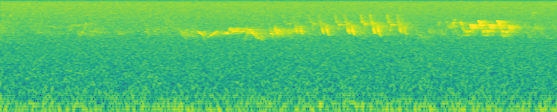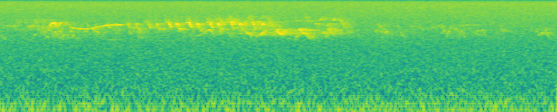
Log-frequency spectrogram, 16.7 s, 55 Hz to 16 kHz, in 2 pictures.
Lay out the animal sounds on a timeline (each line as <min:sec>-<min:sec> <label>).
0:00.0-0:16.7 Red-eyed Vireo (Vireo olivaceus)
0:02.3-0:04.8 Scarlet Tanager (Piranga olivacea)
0:03.9-0:06.4 Ovenbird (Seiurus aurocapilla)
0:06.4-0:08.0 Mourning Warbler (Geothlypis philadelphia)
0:08.6-0:09.7 Mourning Warbler (Geothlypis philadelphia)
0:08.9-0:10.7 Eastern Wood-Pewee (Contopus virens)
0:10.3-0:12.7 Ovenbird (Seiurus aurocapilla)
0:11.3-0:13.6 Scarlet Tanager (Piranga olivacea)
0:12.5-0:13.9 Chestnut-sided Warbler (Setophaga pensylvanica)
